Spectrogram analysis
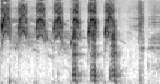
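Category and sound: vocal imitation, person imitating bird noises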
